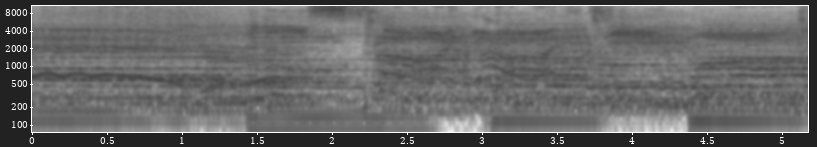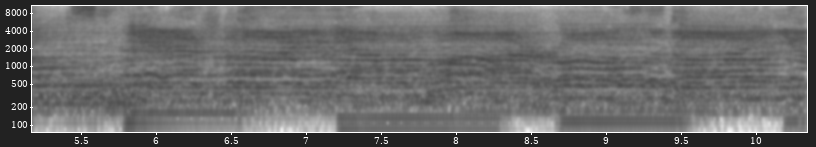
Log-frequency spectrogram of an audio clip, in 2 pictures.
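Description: Russian folk-style song with female voices, a choir and a lead singer, over instrumental backing. The bass notes change about once a second.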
